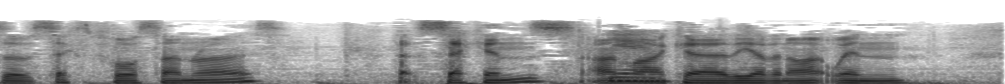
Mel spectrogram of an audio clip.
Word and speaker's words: Seconds: That's seconds, unlike the other night when... Someone thought it was Sex Before Sunrise.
